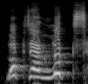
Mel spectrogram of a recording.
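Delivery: high, loud segment fanfare with a laugh; show announcement. Acted. Host launches the lockdown looks segment, high and loud with a cackle.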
